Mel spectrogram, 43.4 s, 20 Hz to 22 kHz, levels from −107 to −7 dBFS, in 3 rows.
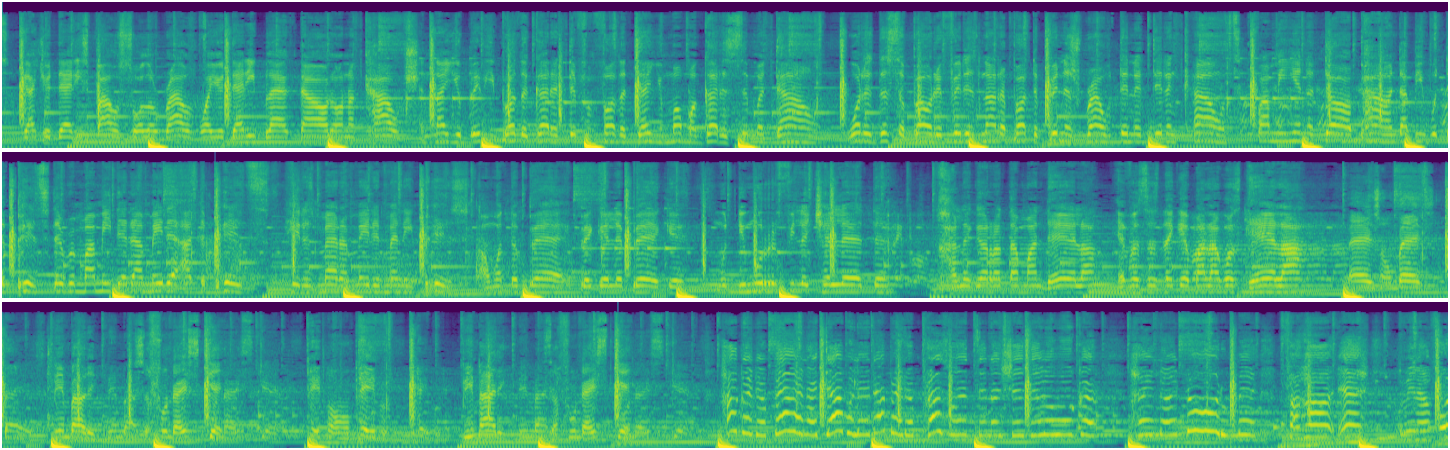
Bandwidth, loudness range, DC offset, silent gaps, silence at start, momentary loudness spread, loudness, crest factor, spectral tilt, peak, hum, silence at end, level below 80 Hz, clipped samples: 16.5 kHz; 3 LU; under 0.1%; none; 0 s; 8 LU; -15 LUFS; 14 dB; -4.5 dB/octave; 0 dBFS; none; 0 s; -16 dBFS; under 0.1%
